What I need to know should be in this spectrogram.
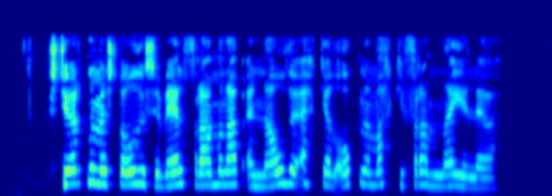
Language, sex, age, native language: Icelandic, female, 40-49, Icelandic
